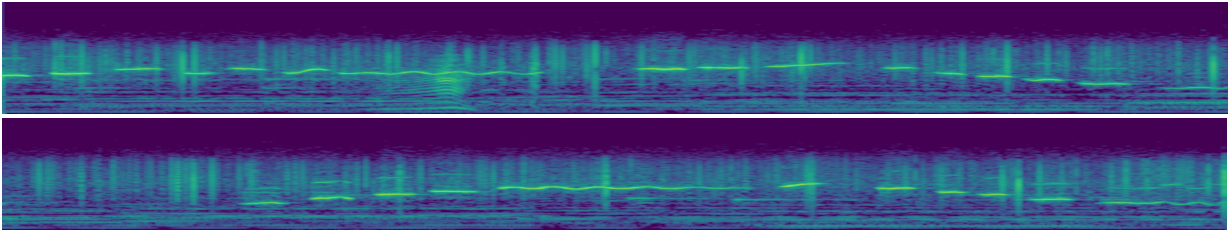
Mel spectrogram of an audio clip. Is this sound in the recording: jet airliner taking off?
no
